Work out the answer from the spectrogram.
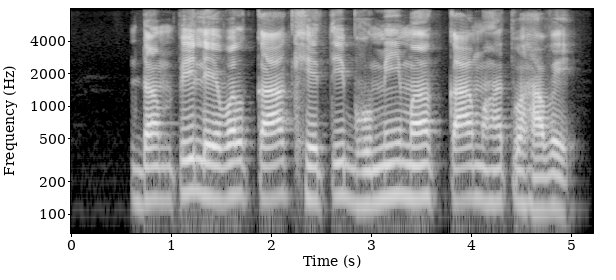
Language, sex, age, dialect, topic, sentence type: Chhattisgarhi, male, 25-30, Western/Budati/Khatahi, agriculture, question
